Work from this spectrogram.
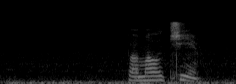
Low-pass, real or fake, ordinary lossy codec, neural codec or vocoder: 7.2 kHz; fake; AAC, 32 kbps; vocoder, 44.1 kHz, 128 mel bands, Pupu-Vocoder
